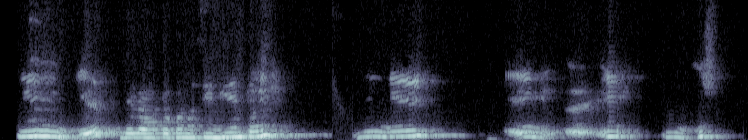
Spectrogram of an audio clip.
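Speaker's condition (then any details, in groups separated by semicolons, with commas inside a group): Cerebral palsy; since birth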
